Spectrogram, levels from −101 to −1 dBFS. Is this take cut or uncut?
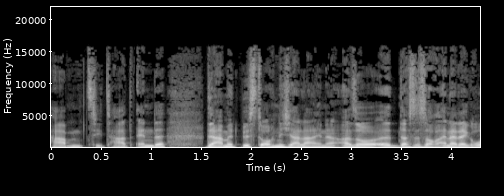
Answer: cut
